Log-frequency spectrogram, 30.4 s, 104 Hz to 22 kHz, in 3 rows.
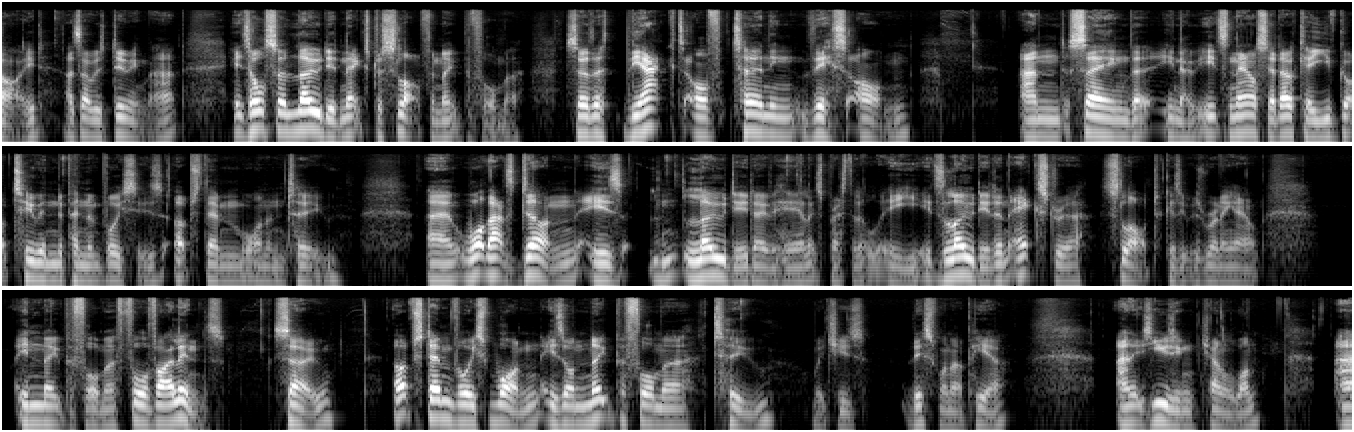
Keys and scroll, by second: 0.4 F5, 13.7 F5.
